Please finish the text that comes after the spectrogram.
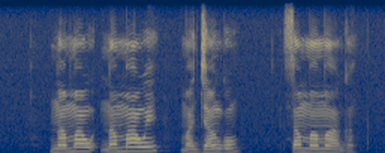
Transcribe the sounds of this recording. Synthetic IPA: namawɛ | mad͡ʒaŋɡɔ | samamaːɡa

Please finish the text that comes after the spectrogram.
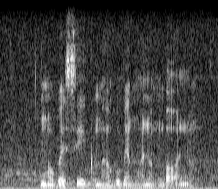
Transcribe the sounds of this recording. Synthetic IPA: ŋɔk̬wesiǃumak̬ʼuɓɛŋwanom̩ɓɔ̰ːnɔ

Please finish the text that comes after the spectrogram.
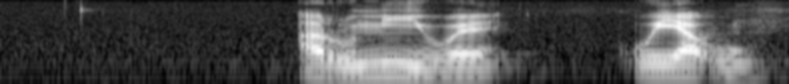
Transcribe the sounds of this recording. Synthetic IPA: a̰r̤umiwɛ | ujaʔu

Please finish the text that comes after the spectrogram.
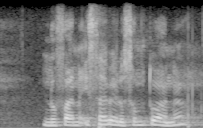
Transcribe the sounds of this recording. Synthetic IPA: nɔfanaʔisaβɛlɔsom̩tʼwaːna

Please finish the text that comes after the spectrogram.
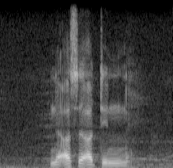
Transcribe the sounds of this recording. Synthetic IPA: nɛʔasɪatʼin̩ːnɛ̰

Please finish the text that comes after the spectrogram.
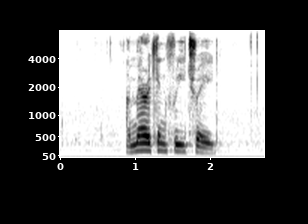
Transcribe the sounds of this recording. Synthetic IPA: əmɛɹɪkʰə̃nfɹiːtʰɹeːd

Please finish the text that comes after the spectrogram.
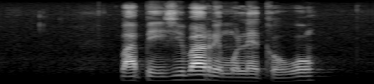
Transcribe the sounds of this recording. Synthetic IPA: bapʼed͡ʒibarɪmʊlɛt͡ɬʼɔwo

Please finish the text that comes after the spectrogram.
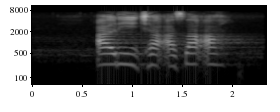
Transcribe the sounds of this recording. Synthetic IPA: aɺit͡ʃʰaʔasaʔa

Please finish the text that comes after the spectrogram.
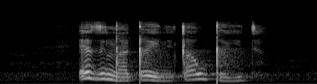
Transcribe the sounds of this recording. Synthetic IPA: eziŋ͡ǀʱaǃeniǁauɡ͡ǃʱiːd̥ʱḁ

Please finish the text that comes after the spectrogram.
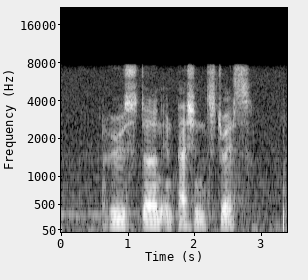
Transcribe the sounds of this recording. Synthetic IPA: huzstɜːnɪ̃npʰæʃə̃nstɹɛs

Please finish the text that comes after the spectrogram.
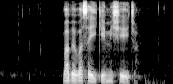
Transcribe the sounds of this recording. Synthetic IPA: babɛβasaikʼemiʃeːt͡ʃʼa

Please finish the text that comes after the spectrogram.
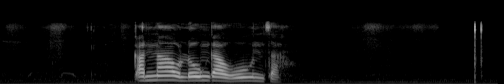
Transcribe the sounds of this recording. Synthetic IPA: kʼanaɔloŋɡaɦuːnd͡zʱa

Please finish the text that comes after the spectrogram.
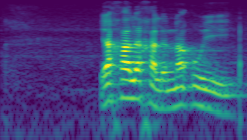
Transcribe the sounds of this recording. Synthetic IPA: jaχalɛχalɪnaʔʊjɪ

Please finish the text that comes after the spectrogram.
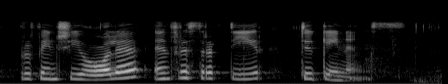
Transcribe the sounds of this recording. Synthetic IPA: prufɛnʃiɑːləənfrɑstrək̚tyːr | tukɛnə̰ŋs

